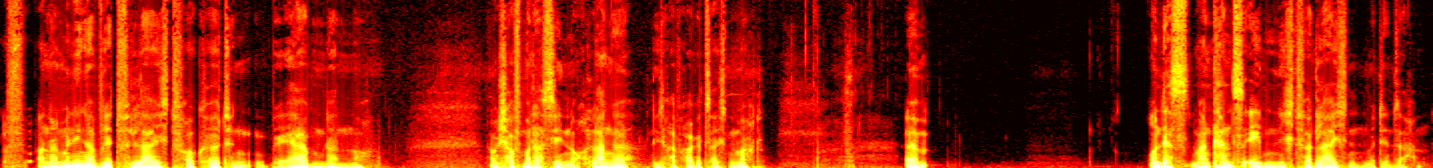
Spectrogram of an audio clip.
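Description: A male podcast host chats through a review in a relaxed, dark voice with plenty of fry. He speaks bluntly and haltingly, and the sound is dry and close. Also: fairly low pitch, dry recording. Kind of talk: casual review chat.

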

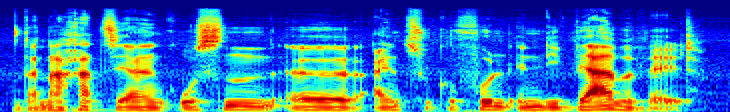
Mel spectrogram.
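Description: A man's voice: low voice, fairly quick. A man co-hosting a podcast in casual comedic banter, rambling and throwing in jokey asides. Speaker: podcast co-host.

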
